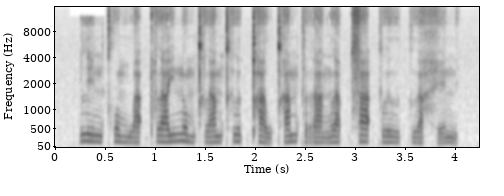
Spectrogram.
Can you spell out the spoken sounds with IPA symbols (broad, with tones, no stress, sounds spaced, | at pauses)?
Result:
l i˨˩ n kʰ o˨˩ m w a˨˩ ʔ pʰ l a˦˥ j n o˨˩ m kʰ l a˧ m kʰ l ɯ˥˩ k̚ pʰ a˨˩ w kʰ a˥˩ m k r a˦˥ ŋ l a˦˥ p̚ s a˥˩ ʔ k l ɯː˧ k ɯ˨˩ a̯ h e˥˩ n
